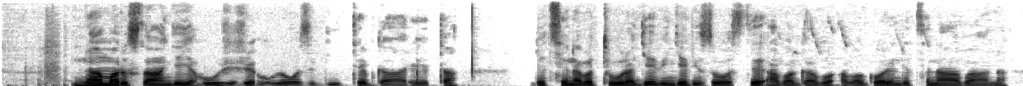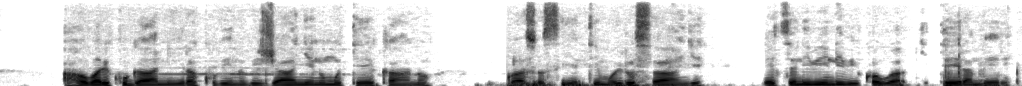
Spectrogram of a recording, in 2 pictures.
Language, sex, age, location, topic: Kinyarwanda, female, 50+, Musanze, government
